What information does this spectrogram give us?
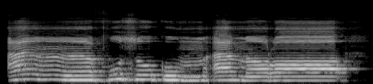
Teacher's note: را پر ایک زبر ادا کرنی ہے اور اس کو ایک الف مقدار کھینچ کر ادا کرنا ہے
